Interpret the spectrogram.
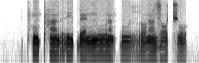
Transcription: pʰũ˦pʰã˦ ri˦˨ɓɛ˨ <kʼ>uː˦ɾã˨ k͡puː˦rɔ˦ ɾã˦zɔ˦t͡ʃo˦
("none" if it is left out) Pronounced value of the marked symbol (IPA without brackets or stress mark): ŋ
